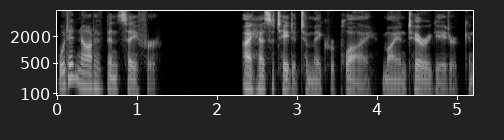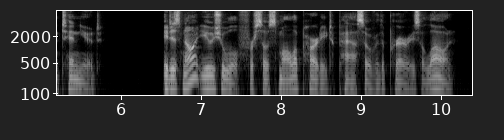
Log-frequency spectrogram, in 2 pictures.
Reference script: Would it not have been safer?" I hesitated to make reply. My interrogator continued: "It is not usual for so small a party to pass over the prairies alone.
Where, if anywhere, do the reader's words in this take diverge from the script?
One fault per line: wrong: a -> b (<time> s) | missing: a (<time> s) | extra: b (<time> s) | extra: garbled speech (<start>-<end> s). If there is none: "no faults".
no faults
